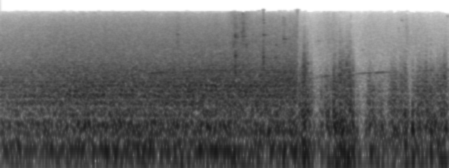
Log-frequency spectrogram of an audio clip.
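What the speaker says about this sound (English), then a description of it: "Windy out here" Strong wind gusts buffet the microphone at an outdoor bottle dig in a loud, continuous roar, briefly dipping and sputtering toward the end.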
